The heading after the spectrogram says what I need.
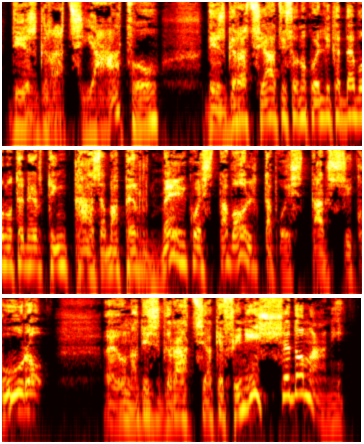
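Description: A man's voice: medium pitch, sing-song, normal speed, sharp tone, breathy edge, full character voice. A man reading an audiobook, voicing a stern adult man who speaks with clipped irony. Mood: sarcastic. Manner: ironic, clipped.

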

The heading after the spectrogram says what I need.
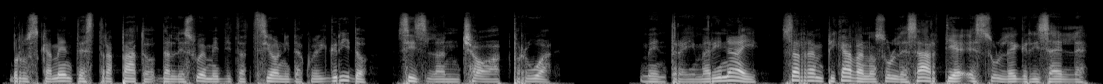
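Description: A man reading an adventure novel aloud in a measured, deliberate narration. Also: mid-range voice, no room sound, clean studio sound.

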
